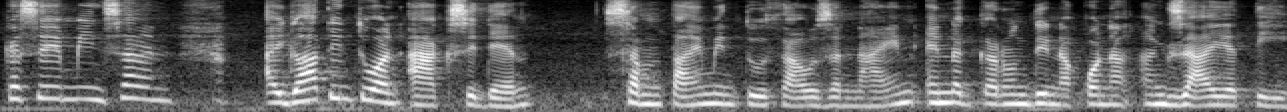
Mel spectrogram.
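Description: Very wide pitch swings run through the medium-pitched speech of a woman. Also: moderate pace. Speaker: vlogger. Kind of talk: casual vlog talk.

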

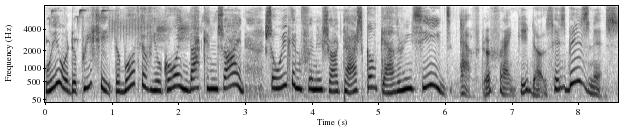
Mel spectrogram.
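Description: A squeaky, high-pitched put-on character voice runs at a moderate pace with hardly any pauses. Clear background noise sits underneath. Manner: polite, formal.

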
